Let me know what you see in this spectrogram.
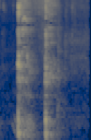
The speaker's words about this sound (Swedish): Jag måste hosta lite.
